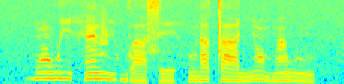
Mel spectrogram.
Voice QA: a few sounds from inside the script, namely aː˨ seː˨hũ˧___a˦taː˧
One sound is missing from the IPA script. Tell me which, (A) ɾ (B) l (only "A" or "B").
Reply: A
